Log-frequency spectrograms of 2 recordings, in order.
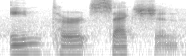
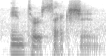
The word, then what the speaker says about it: intersection: The third syllable in yellow is the one that has the primary stress, and the one having a secondary stress is the one in gray, the first one.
